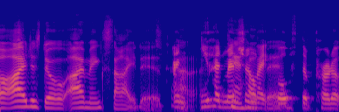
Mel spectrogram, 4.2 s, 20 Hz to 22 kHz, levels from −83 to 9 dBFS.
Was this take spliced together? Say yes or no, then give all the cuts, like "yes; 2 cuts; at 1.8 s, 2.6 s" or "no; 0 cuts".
yes; 1 cut; at 2.1 s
